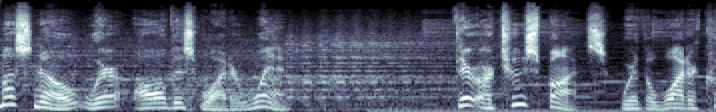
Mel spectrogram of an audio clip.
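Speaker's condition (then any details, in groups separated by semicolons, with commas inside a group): No condition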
